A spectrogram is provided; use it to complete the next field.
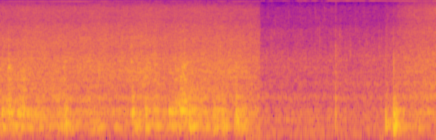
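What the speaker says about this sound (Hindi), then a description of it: "इनको हम मिक्स करेंगे और अच्छी तरह से भून लेंगे ताकि हमारे टमाटर वगैरह भी इसमें गल जाएं" Beef trotters and tomatoes are stirred and fried in a pan, giving a loud sizzle with repeated scraping stirs. The frying drops quieter partway through, and occasional sharp clacks follow.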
